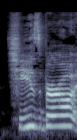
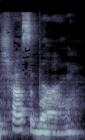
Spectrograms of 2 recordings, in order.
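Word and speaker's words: Chesebrough: as well old uh pronounced both ways cheeseborough and chesaboro new york that's how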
